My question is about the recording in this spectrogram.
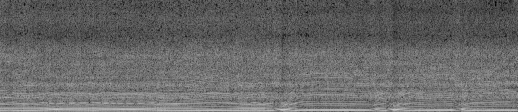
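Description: Chainsaw running at high revs while cutting through a downed log. In the second half its revs dip sharply and recover several times as the chain loads in the cut.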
